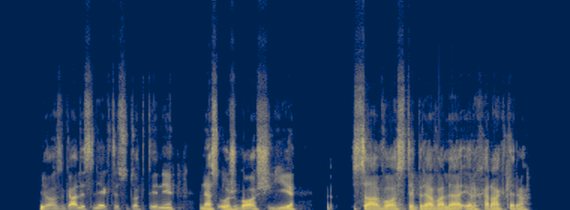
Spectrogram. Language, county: Lithuanian, Klaipėda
